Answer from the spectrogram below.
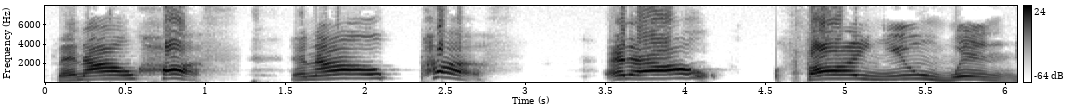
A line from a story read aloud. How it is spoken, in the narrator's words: shouted Pumpkin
